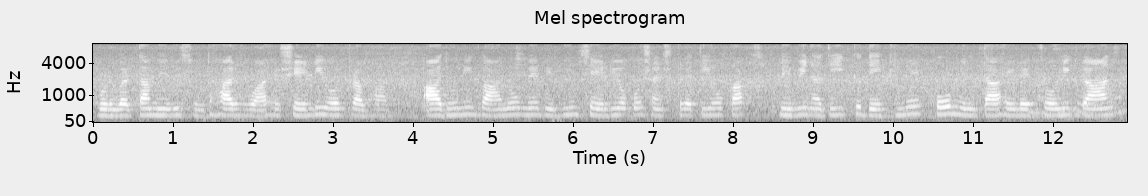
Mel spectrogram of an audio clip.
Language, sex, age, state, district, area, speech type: Hindi, female, 18-30, Madhya Pradesh, Harda, urban, spontaneous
